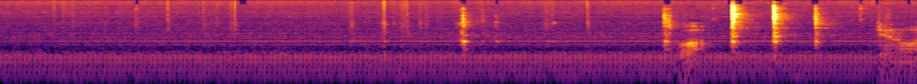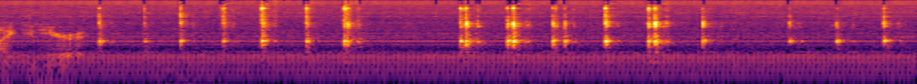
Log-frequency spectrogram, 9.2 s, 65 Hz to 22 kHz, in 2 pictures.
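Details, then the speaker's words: Symphonic 242-A8 suitcase record player: loud constant low hum through the speakers over handling clicks; cartridge works on both channels, so a power supply problem, likely capacitors. "you hear the hum blaring away so we know there's a power supply problems"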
